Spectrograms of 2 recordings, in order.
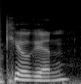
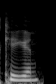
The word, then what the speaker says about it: Keoghan: I thought Barry Keoghan, which I for sure know how to say his name now. I was unsure if it was Keegan.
